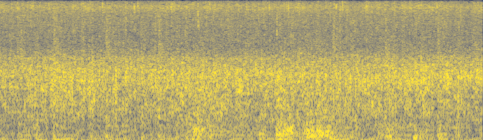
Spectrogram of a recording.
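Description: Heavy rain pours down steadily in Patan, Gujarat, over waterlogged streets, making a dense, continuous roar with low rumbling swells and no voices.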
